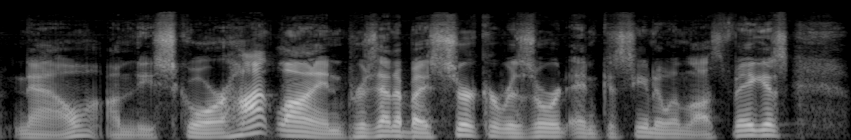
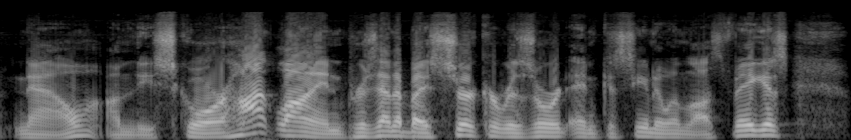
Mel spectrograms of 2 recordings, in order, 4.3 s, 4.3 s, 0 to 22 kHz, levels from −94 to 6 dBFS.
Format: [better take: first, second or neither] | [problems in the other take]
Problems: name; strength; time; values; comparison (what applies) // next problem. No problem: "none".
first | distortion; slight; 2% of the sound clipped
